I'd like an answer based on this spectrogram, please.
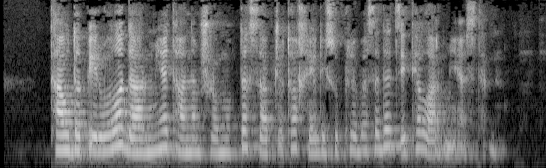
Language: Georgian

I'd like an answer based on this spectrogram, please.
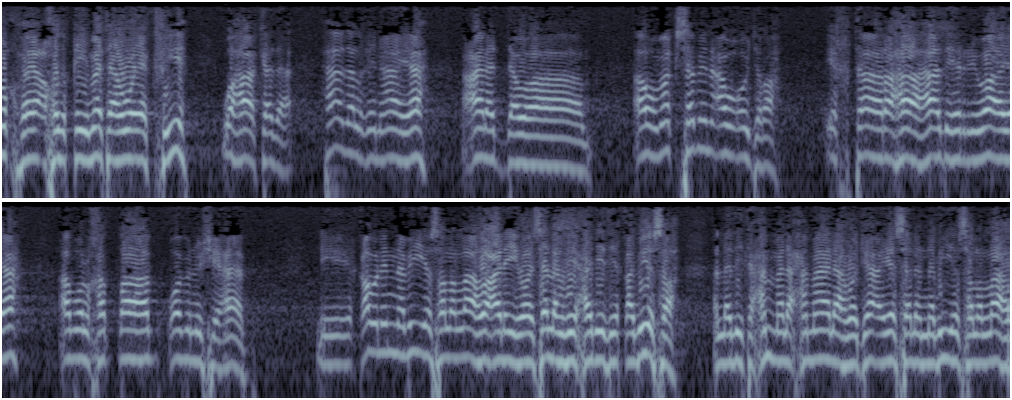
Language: Arabic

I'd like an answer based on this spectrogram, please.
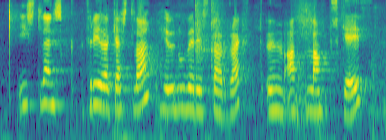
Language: Icelandic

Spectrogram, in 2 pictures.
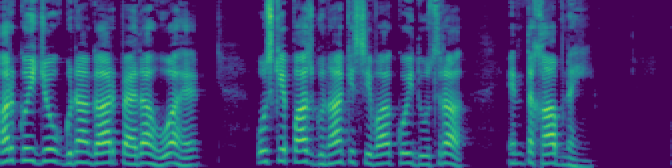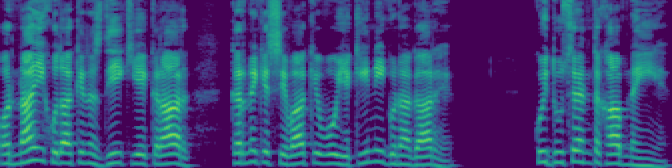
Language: Urdu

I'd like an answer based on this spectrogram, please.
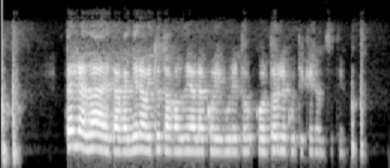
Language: Basque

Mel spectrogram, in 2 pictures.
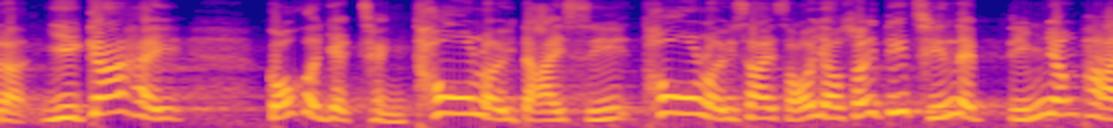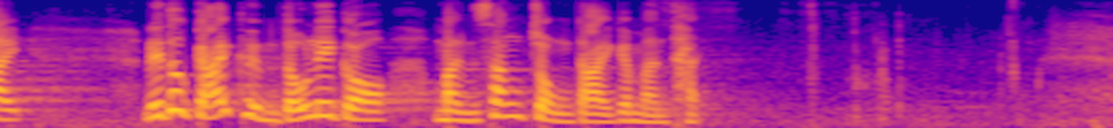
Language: Cantonese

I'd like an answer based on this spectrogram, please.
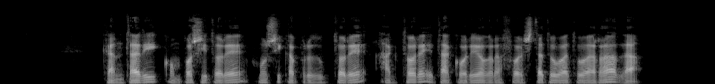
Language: Basque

